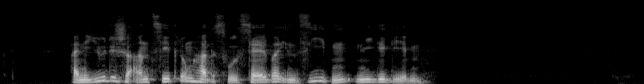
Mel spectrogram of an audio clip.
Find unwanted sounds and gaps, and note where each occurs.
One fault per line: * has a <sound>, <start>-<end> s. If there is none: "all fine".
all fine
